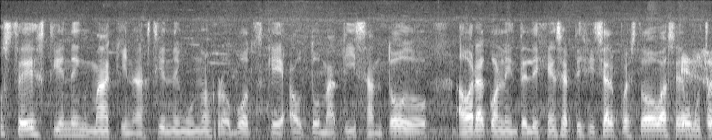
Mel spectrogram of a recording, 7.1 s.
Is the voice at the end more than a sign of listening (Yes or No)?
Yes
